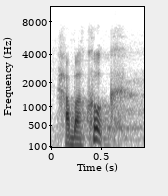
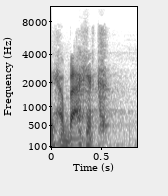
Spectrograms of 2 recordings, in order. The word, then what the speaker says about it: Habakkuk: I don't even know how to pronounce his name. Habakkuk. Some people say Habakkuk. The prophet Habakkuk.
